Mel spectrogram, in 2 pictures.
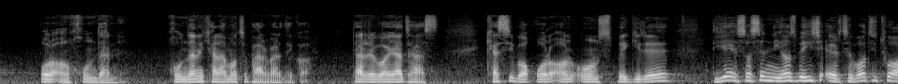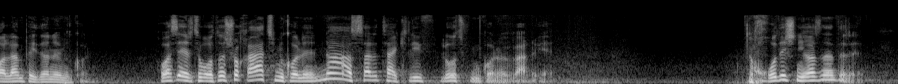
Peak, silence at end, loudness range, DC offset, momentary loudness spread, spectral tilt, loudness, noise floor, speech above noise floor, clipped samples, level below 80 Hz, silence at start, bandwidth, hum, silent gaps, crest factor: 0 dBFS; 0.25 s; 5 LU; under 0.1%; 11 LU; -6.5 dB/octave; -16 LUFS; -47 dBFS; 32 dB; under 0.1%; -46 dBFS; 0 s; 11 kHz; none; none; 16 dB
